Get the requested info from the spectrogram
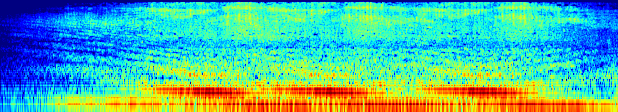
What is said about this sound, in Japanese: あのヘリどうもおかしい。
